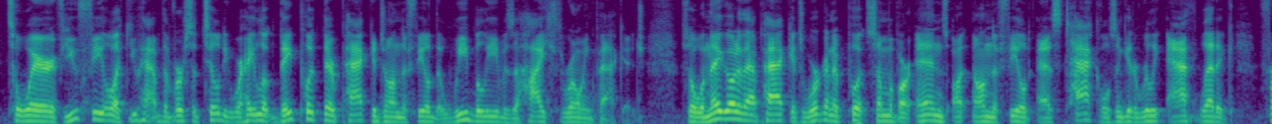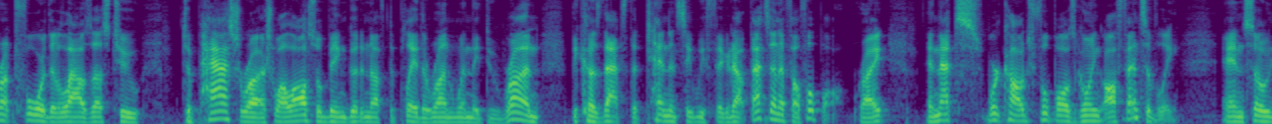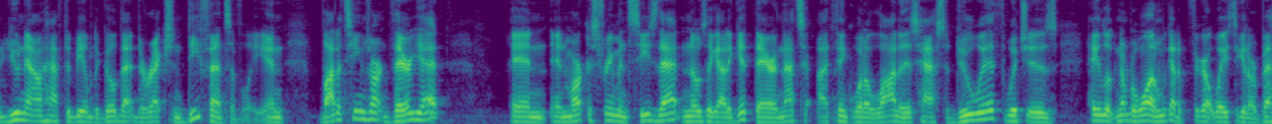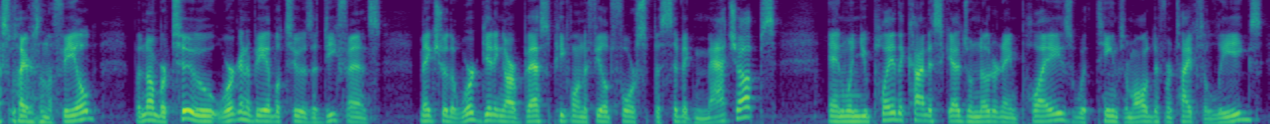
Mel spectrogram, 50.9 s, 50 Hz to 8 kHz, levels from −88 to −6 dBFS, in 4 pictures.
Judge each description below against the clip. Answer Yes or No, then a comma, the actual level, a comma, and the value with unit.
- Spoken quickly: Yes, fast, 245 wpm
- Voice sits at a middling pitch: No, low, 125 Hz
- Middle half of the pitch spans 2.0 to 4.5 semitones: Yes, average, 3.3 semitones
